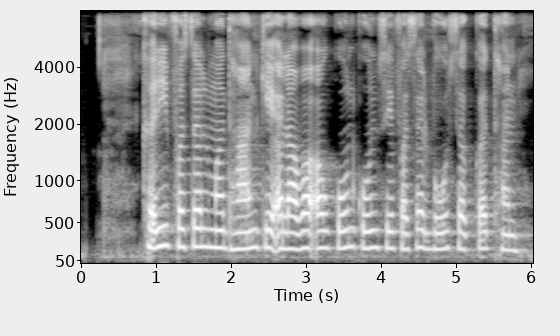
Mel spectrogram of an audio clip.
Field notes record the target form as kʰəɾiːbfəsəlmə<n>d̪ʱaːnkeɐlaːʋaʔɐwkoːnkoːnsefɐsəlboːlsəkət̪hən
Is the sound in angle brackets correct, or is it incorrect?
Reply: incorrect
